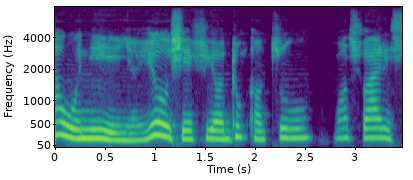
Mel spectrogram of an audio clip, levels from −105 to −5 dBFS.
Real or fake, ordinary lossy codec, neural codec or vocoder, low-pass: fake; none; codec, 16 kHz, 4 kbps, FunCodec, trained on LibriTTS, 50 frames a second; none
